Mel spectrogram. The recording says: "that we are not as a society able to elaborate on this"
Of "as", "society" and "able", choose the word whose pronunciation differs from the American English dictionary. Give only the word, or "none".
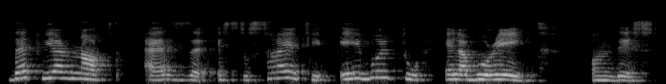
none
